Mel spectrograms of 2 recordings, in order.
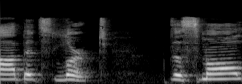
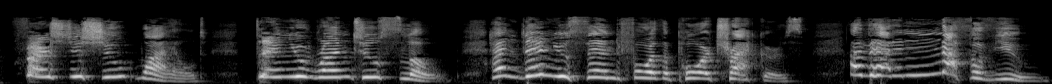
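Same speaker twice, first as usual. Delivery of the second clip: higher, disgusted scolding; scornful orc tracker; 7 semitones higher than usual. A narrator's reading. Tracker berating the soldier, scornful. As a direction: tell him off and storm away.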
